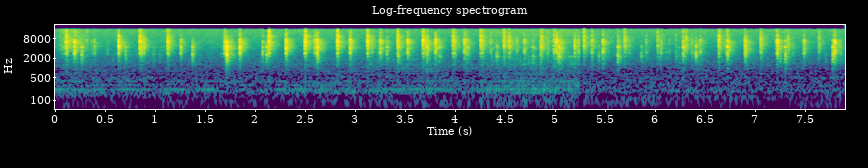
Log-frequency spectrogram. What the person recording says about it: Long nails tapping on marble table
